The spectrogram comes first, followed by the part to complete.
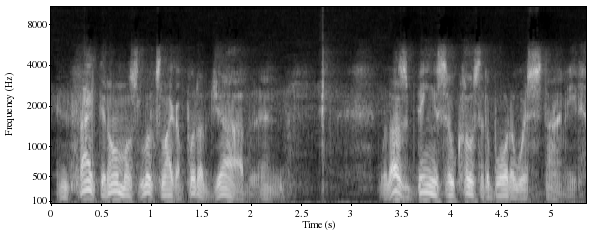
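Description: Self-important chairman for a vintage radio drama; husky, brisk, formal, very animated intonation. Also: sits low, heavily acted, low-quality recording. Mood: indignant, emphatic. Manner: emphatic, formal. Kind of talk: 1940s radio drama acting.

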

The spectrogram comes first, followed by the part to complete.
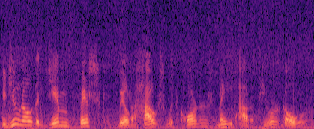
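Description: Casting: gullible Old West barkeep, American, colloquial and lively, vintage radio western. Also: male voice, on the high side, measured pace. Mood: impressed, folksy. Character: folksy, gullible male frontier saloon keeper. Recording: noisy vintage radio recording.

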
